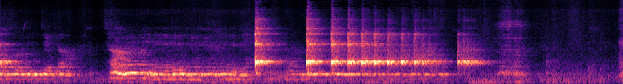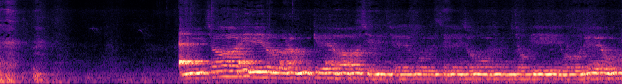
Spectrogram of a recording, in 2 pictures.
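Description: A Buddhist monk's low, steady chanting, punctuated by strikes on a moktak (wooden temple block), including a quick run of strikes about four seconds in. The chanting breaks off into a lull for about four seconds and starts again with a strike about twelve seconds in.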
